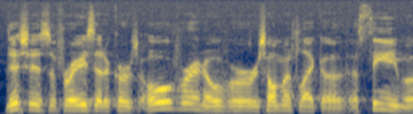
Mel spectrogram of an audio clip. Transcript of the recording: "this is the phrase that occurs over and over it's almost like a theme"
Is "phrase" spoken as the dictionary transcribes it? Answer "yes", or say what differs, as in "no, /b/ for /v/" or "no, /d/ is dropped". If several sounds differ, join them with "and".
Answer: yes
